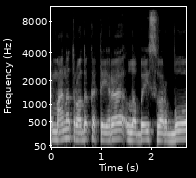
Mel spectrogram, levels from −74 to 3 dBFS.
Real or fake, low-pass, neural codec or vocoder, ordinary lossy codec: real; 9.9 kHz; none; AAC, 64 kbps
